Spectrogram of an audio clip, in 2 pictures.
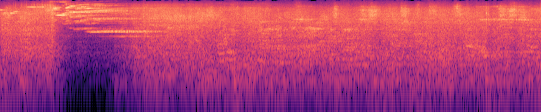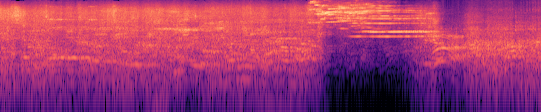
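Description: Train brakes squeal sharply.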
